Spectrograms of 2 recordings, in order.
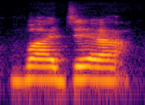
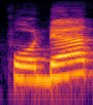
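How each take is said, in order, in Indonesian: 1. Vokal pertama diucapkan sebagai A. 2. Vokal pertama diucapkan sebagai O. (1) "tapi vaja" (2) "bacanya bukan voda"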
